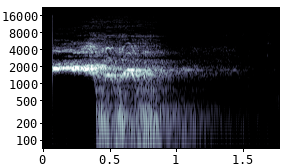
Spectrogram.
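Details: Akhal-Teke horse, a registered purebred born and kept at a breeding farm in Dubna, Moscow region, Russia, gives a short whinny: a bright, shrill squeal that breaks into a rough, rumbling tail and fades out in under two seconds.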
